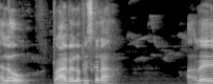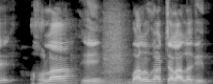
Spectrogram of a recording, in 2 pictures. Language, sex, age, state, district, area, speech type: Santali, male, 30-45, West Bengal, Dakshin Dinajpur, rural, spontaneous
